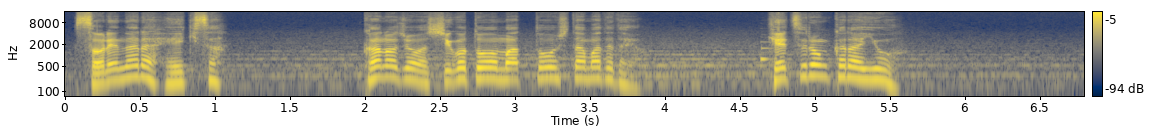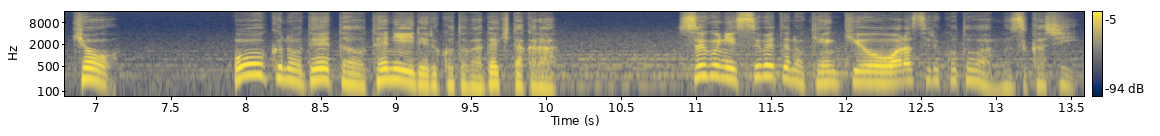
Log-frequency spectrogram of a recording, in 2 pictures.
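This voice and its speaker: Composed young male alchemist, lighter high register, measured scholarly delivery for a fantasy game. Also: animated. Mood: calm, explanatory. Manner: measured, composed, philosophical explaining. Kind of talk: Japanese anime game voice acting.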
